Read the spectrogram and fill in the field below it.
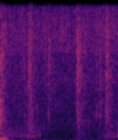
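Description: Cat purring in the game Fireflies, a short, low, rumbling purr close by, lasting about half a second before fading into faint background noise, with no talk.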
